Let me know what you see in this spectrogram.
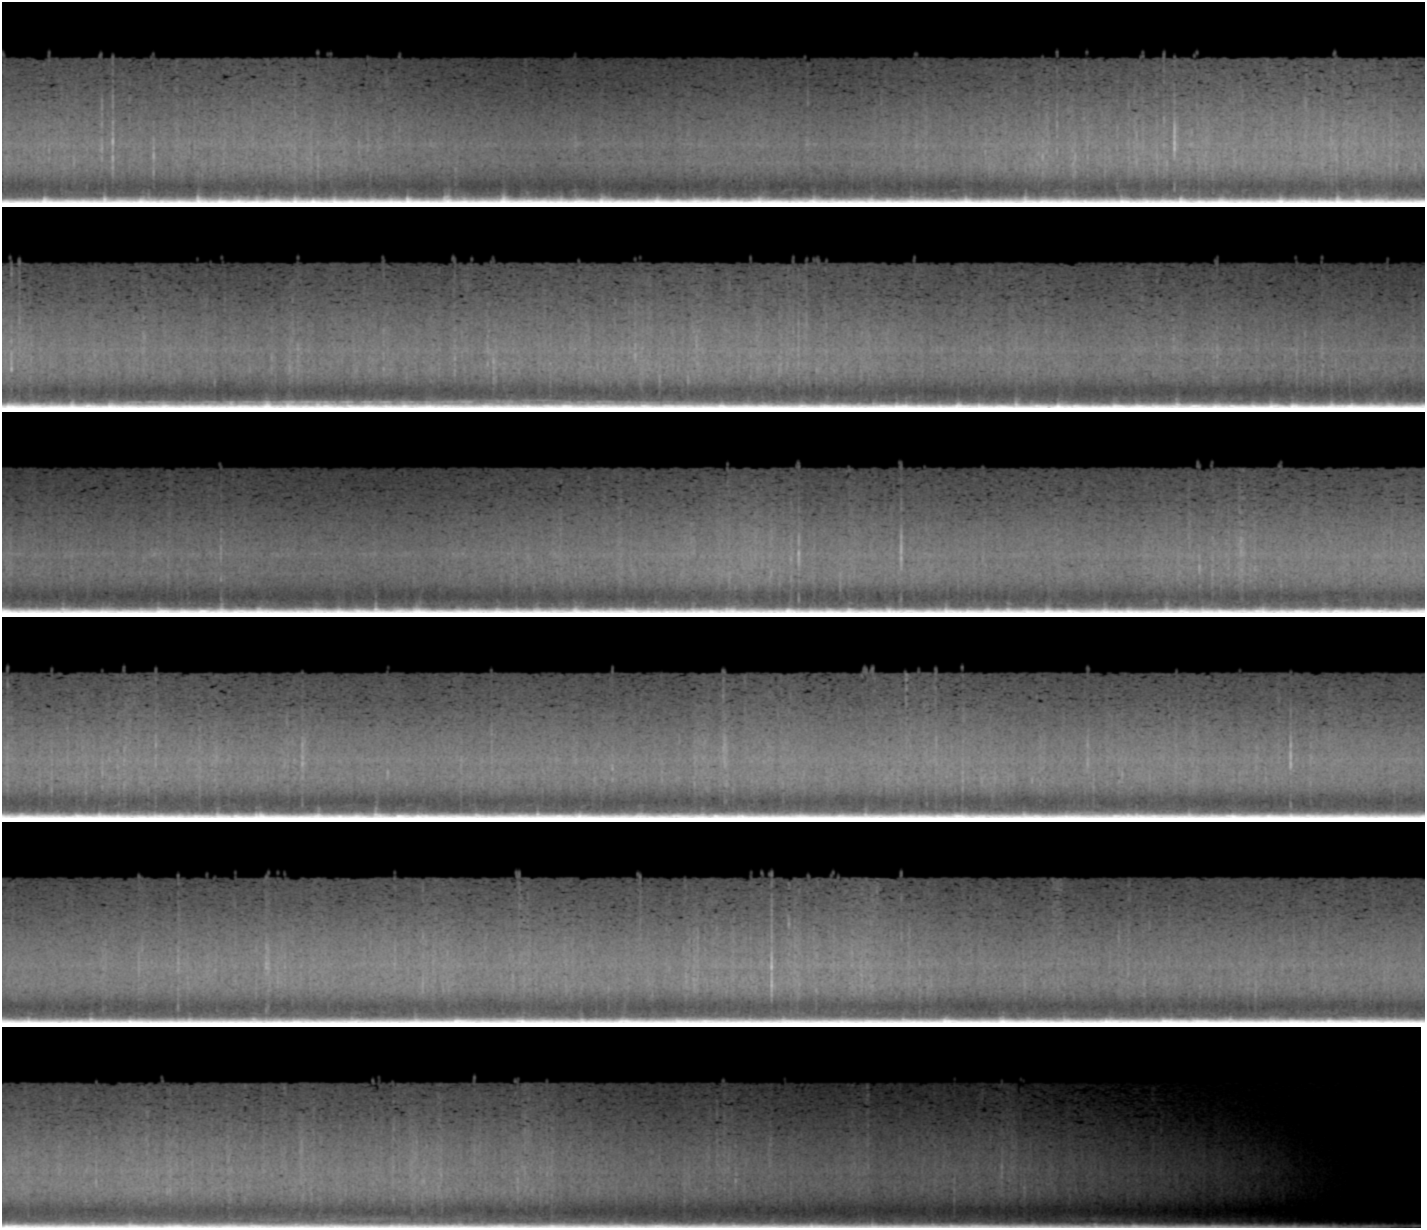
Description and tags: I used this in a play for which I was doing sound design. It's meant to sound like a forest at night with a tribal village not far. It's the setting for a wolf hunting. Awesome sounds, big thanks to you all!
night, forest, village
